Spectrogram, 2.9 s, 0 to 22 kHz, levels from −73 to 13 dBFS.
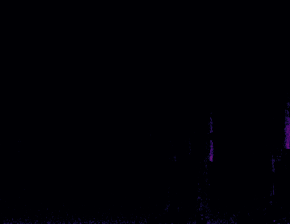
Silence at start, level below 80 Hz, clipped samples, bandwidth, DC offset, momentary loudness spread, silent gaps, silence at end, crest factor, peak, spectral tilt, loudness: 0 s; -78 dBFS; under 0.1%; 16 kHz; under 0.1%; 7 LU; none; 0 s; 26 dB; -32 dBFS; -1 dB/octave; -58 LUFS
